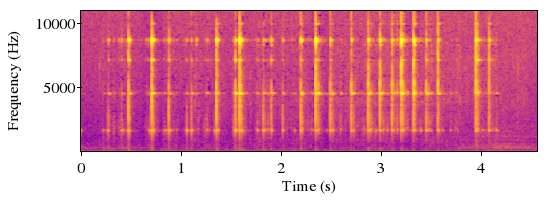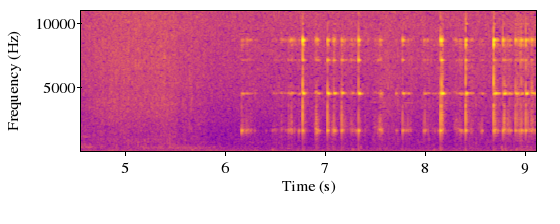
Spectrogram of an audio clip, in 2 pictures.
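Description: A large solid steel hex bolt is held up and tapped repeatedly with the tip of a steel drill bit, giving quick, bright metallic clinks with short high pings. The taps come in an irregular rapid run, stop for about two seconds of near silence, then resume more sparsely to the end.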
